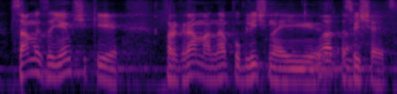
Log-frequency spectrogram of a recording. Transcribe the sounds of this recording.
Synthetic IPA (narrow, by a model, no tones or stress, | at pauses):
samɨzɐjomɕːɪkʲɪ | pɾɐɡɾamːəɐnapʊblʲit͡ɕnəiɐ̰svʲɪɕːæjɪt̪sə̥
